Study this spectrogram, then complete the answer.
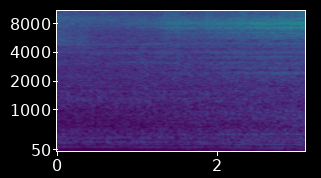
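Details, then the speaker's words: Wollensak Model 1288 stereo tube tape recorder after amplifier restoration, volume turned all the way up with no tape: soft steady hiss with a low hum beneath from one speaker; amplifier powered and working normally. "And we hear some hiss coming from one of the speakers. But we have turned all the way up for it. So that's good."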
